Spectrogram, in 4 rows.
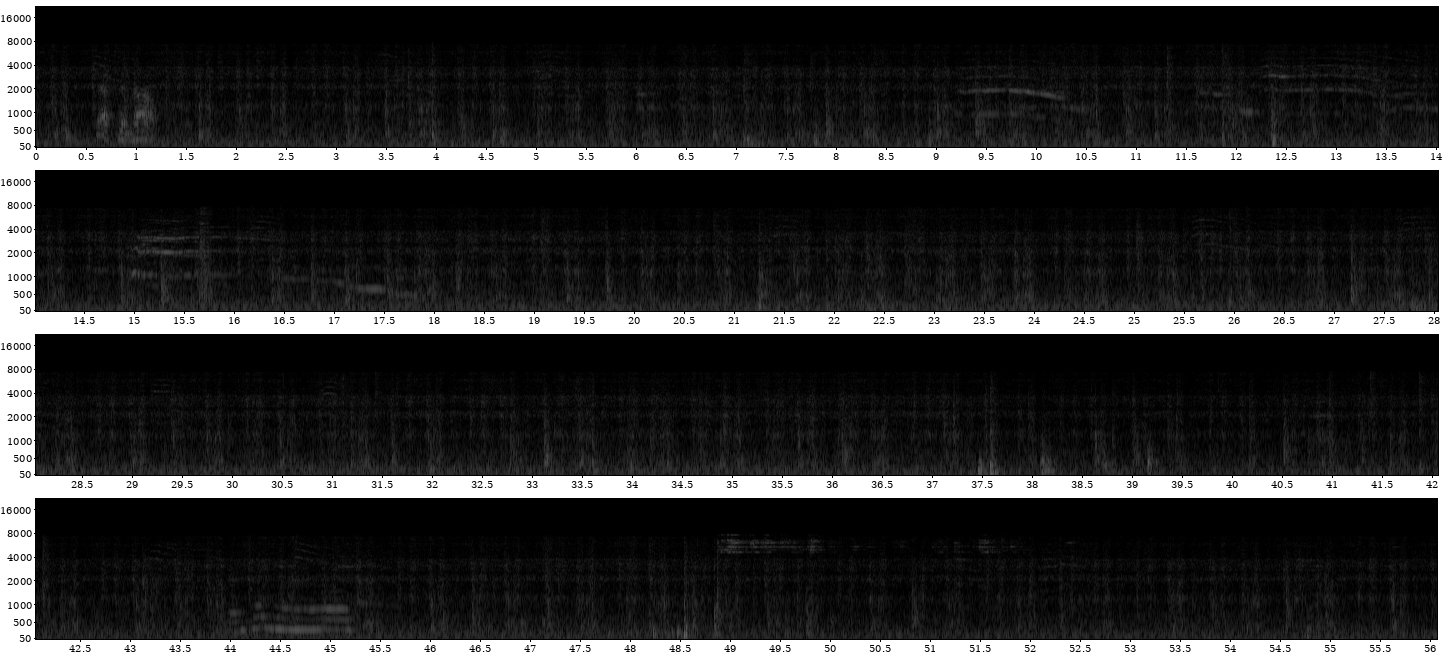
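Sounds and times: cats meowing: 9.1s - 10.6s, 11.6s - 18.0s, 25.4s - 26.2s, 27.6s - 28.3s, 30.8s - 31.4s.

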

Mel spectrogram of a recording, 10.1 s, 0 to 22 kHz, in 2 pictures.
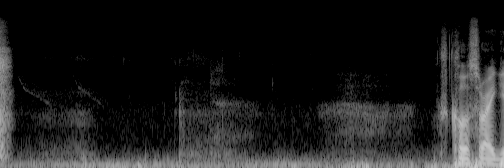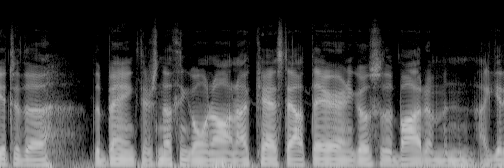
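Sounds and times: wind rumble on microphone: 0.1s - 10.0s.

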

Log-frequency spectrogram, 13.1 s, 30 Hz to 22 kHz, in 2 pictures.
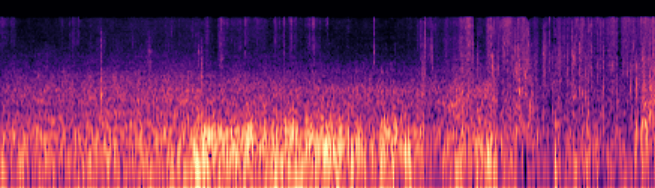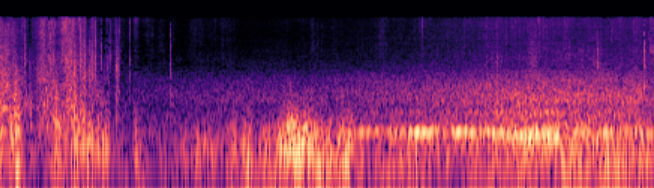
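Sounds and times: paper handling rumble: 1.8s - 8.4s
paper crackling and rustling: 4.2s - 8.3s.

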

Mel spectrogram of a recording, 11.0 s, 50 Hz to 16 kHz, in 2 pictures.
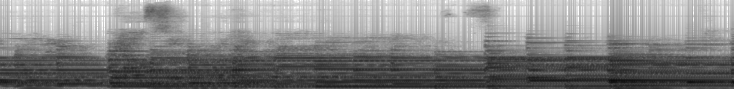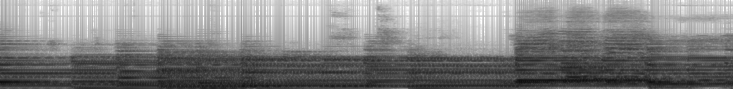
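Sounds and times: piano playing hymn chords: 0.0s - 11.0s.

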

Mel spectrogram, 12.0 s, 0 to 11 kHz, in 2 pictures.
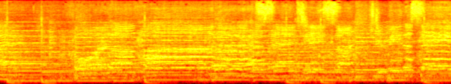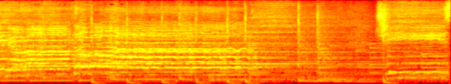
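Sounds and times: group singing worship song: 0.0s - 10.3s, 11.0s - 12.0s
band with guitars and percussion: 0.0s - 12.0s.

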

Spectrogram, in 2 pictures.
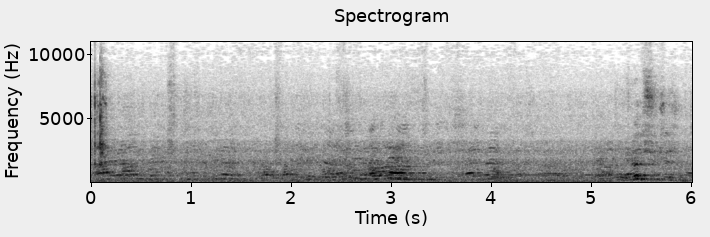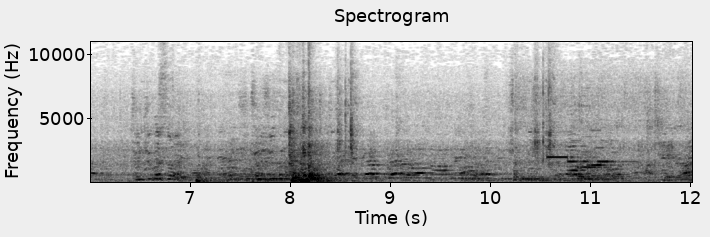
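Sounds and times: men talking indistinctly: 3.8s - 12.0s.

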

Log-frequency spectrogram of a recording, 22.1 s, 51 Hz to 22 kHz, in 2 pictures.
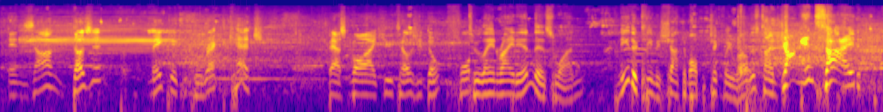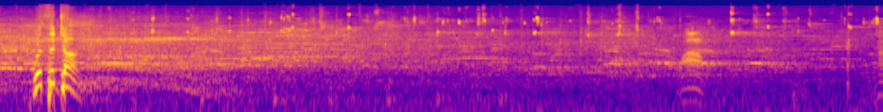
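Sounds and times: arena crowd noise: 0.0s - 22.0s.

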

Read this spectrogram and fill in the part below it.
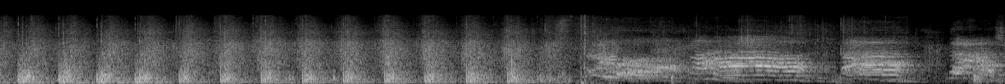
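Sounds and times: crowd clapping in unison: 0.0s - 5.9s, 7.4s - 10.0s.

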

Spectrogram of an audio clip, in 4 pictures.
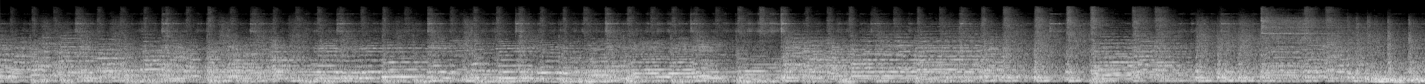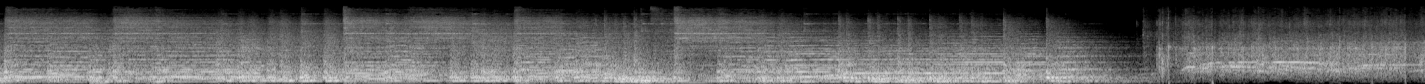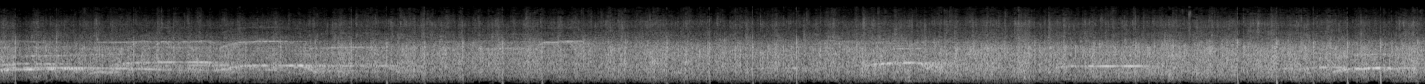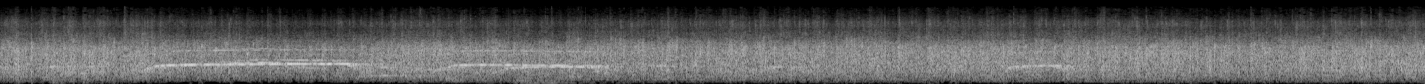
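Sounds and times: audience applauding: 25.6s - 57.0s
whoops and cheers: 25.9s - 32.6s, 36.9s - 38.1s, 39.0s - 40.2s, 41.5s - 42.8s, 44.1s - 49.5s, 52.7s - 53.7s.

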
